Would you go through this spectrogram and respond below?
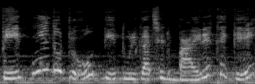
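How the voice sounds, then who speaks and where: A woman's voice: high voice, wildly swooping pitch, a little fast. A woman narrating a scripted cartoon story, recorded slightly distant under music.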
